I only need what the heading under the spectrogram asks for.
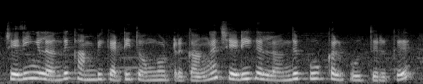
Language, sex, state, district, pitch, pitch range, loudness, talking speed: Tamil, female, Tamil Nadu, Chennai, 240 Hz, 200-260 Hz, -17 LUFS, 125 wpm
